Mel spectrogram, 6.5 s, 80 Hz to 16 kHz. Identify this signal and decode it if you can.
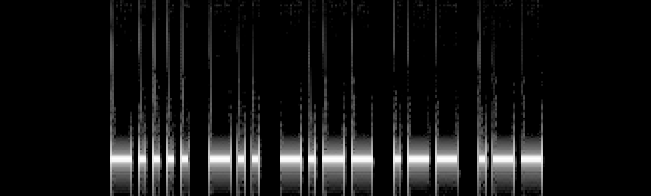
Morse code, heard as a keyed tone, about 17 wpm, 700 Hz. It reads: 6DYWW
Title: Code Groups - 5 Letter:Numbers - 17wpm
